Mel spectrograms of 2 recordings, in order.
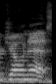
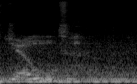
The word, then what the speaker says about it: Jones: what oh hell so Victor Jonas I presume first of all it is Jones I love to miss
